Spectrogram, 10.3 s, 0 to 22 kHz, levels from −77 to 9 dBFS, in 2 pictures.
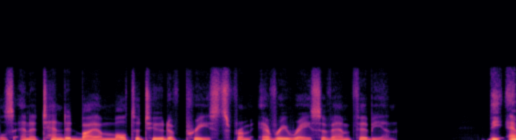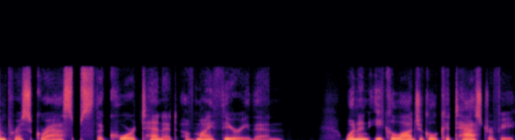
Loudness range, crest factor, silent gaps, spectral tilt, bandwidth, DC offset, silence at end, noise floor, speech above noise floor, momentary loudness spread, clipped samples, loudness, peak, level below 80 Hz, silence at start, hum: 3 LU; 18 dB; 3.97-4.51 s; -5 dB/octave; 12 kHz; under 0.1%; 0 s; -54 dBFS; 33 dB; 8 LU; under 0.1%; -21 LUFS; -4 dBFS; -42 dBFS; 0 s; none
